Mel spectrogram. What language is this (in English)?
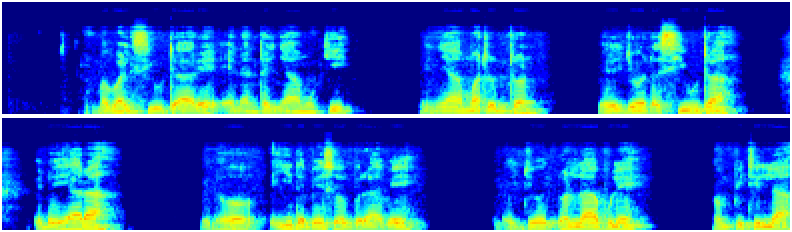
Fula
